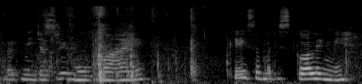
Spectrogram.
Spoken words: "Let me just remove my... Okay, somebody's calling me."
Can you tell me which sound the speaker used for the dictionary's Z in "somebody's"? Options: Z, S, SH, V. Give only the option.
S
